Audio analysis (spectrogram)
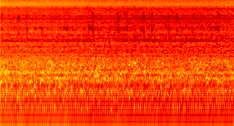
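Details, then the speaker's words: Ford Taurus steady idle with the part disconnected: even speed, no hunting, constant hiss over the engine. RPM is far more stable than when connected. The charge regulator integrated in the computer is blamed for RPM variation and power loss. "Regardez les données du RPM, comment ils ont changé, que c'est beaucoup plus stable. Avant que je le déconnecte et après."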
